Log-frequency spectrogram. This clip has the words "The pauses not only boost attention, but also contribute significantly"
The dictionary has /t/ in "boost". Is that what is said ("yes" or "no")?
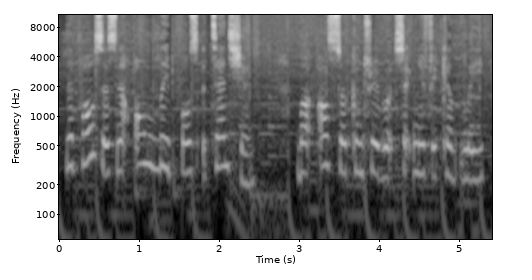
no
